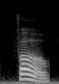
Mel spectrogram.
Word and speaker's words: faux: comes to Natural materials how to say it is foe faux is from the French fake or false simple enough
